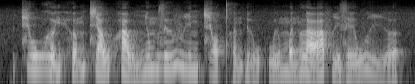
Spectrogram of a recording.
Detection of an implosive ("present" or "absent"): present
